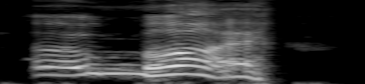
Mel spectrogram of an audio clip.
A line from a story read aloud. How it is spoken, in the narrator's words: gasped the poor toad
